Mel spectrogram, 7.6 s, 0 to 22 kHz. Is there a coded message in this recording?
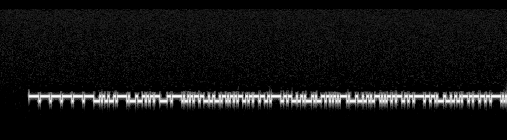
Yes: RTTY (45.45 baud, 170 Hz shift) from 0.4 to 7.6 s, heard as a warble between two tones, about 1210 Hz centre. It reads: EN5DQ HFU7P EZJXE BY0QE …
